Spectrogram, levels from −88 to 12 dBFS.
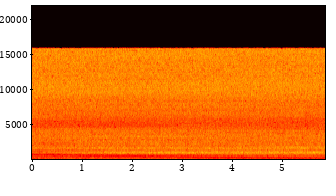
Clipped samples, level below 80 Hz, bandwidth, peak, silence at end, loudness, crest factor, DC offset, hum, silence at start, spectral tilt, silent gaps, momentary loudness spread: under 0.1%; -54 dBFS; 16.5 kHz; -4 dBFS; 0 s; -14 LUFS; 14 dB; under 0.1%; none; 0 s; 2 dB/octave; none; 0 LU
